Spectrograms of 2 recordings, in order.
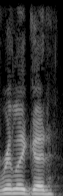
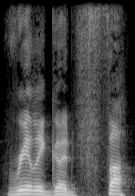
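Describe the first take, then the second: First: The final word comes after a pause, very quietly. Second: The final word is punched out loudly. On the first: "you had a pause and you made a point to do it really quietly" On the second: "You don't have to really punch the word pho like that"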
